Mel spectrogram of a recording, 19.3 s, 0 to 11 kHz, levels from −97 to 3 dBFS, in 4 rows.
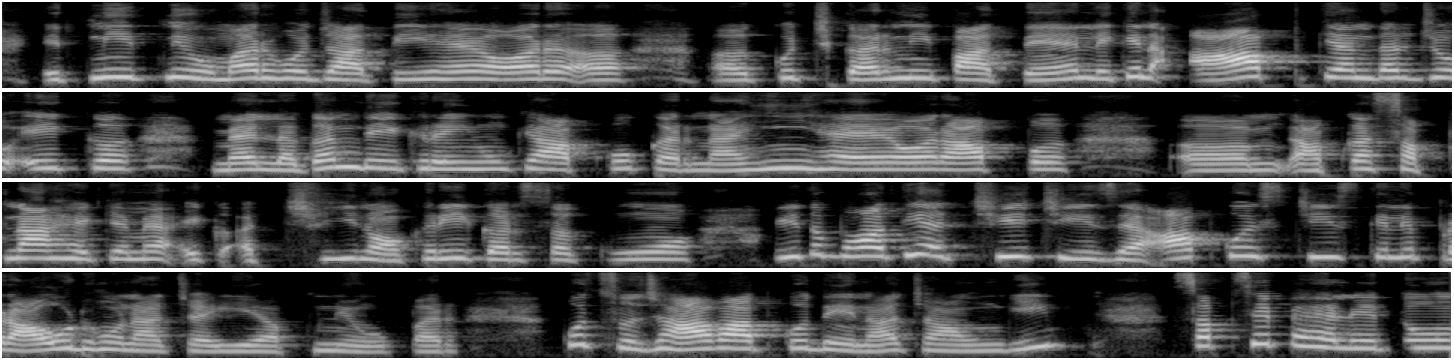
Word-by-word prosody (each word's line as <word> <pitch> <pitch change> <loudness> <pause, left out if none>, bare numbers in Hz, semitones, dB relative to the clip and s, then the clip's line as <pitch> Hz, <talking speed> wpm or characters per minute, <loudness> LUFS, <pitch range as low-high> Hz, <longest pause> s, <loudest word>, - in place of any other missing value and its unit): इतनी-इतनी 295 +4 -1
उम्र 260 +1 +2
हो 270 -1 0
जाती 230 +2 -1
है 255 0 0
और 245 +1 +5
अ 220 -3 +1 0.3
अ, 215 - -3
कुछ 285 0 -7
कर 235 -1 +2
नहीं 280 0 0
पाते 225 -2 +2
हैं, 235 +4 0
लेकिन 280 +4 -2
आपके 320 +8 +7
अंदर 285 0 0
जो 290 -1 -2
एक 275 +1 -5 0.4
मैं 225 +2 +3
लगन 250 +7 +1
देख 270 -3 -4
रही 250 -1 0
हूँ 250 0 -4
कि 265 - -6
आपको 230 +2 +1
करना 210 -2 -2
ही 260 +6 -1
है 240 -1 +3
और 240 0 +5
आप 235 +1 +3
अ, 240 -1 -1 0.8
आपका 210 +6 -1
सपना 260 +2 +3
है 270 -2 0
कि, 255 +1 -6
"मैं 250 0 -1
एक 220 - -8
अच्छी 255 +6 -7
नौकरी 260 +4 -1
कर 235 - 0
सकूँ।" 230 +2 -5 0.3
ये 315 - 0
तो 390 - -6
बहुत 350 0 +4
ही - - +3
अच्छी 350 -2 -1
चीज़ 260 -7 -5
है। 220 - +2
आपको 275 +9 +3
इस 340 0 -7
चीज़ 310 -1 -3
के 305 - -5
लिए 295 - -3
प्राउड 230 +3 +3
होना 230 -6 -2
चाहिए 190 -1 -5
अपने 195 +2 -9
ऊपर। 180 +1 -8 0.4
कुछ 400 0 -4
सुझाव 260 -1 +4
आपको 265 +1 +4
देना 205 -5 -3
चाहूँगी। 205 - -4 0.5
सबसे 355 +4 0
पहले 290 -6 +1
तो 285 0 0
250 Hz, 205 wpm, -24 LUFS, 225-280 Hz, 0.8 s, आपके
